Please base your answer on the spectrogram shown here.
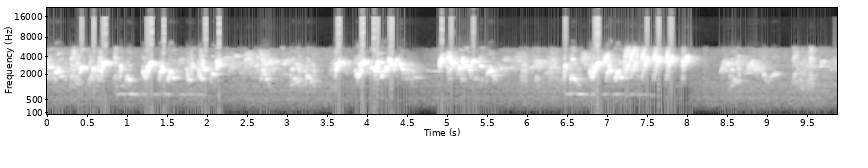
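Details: Singapore-kept caged red-whiskered bulbul, red-faced, pours out clear, loud phrases of quick jumbled whistles and chirps, roughly six bursts with brief gaps, with sharp clicks and a faint steady low hum now and then.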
